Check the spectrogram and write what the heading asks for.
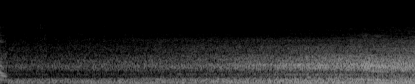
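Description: A low rumbling noise that grows steadily louder over the few seconds.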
